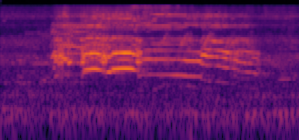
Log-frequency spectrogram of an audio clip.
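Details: Parrot chicks giving tonal, harmonic calls: a wavering series of notes, then two drawn-out, slightly rising and falling cries over a low background hum.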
